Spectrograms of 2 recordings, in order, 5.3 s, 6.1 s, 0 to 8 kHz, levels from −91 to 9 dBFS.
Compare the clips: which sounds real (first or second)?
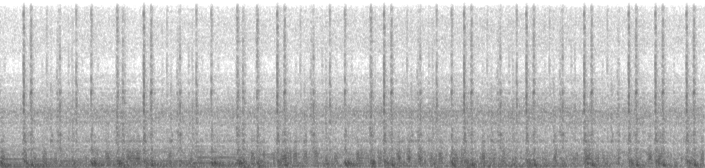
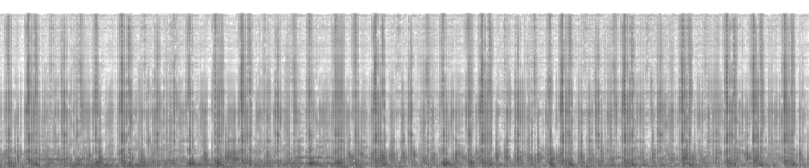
first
